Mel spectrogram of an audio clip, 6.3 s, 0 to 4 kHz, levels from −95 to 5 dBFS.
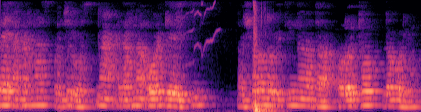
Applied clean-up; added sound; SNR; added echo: none; Squeak / Slam; 4 dB; reverberation time 0.6 s.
